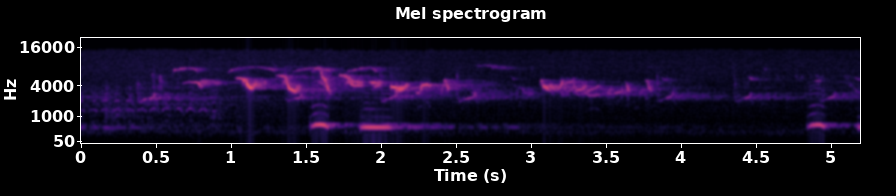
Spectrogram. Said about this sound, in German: Das ist, ja klar, der Kuckuck. Der ist unser Frühlingsbote. Wer zum ersten Mal im Jahr den Kuckuck hört, muss mitzählen, wie oft er ruft. So viele Jahre sind ihm noch vergönnt, für was auch immer.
